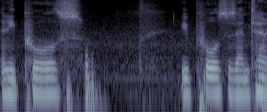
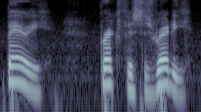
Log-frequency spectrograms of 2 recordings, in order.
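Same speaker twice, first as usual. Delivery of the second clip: raised-voice call, louder and higher; yelling up; 4 semitones higher, 7 dB louder than usual. A narrator's reading. Mother calls Barry up to breakfast, yelling. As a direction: call out to someone upstairs. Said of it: "yells up at Barry".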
